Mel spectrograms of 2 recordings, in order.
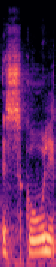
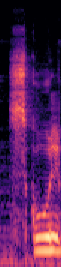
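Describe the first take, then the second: First: It is said with an extra vowel sound added. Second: It is said without any added vowel sound. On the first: The speaker calls it wrong. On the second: The speaker calls it right.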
